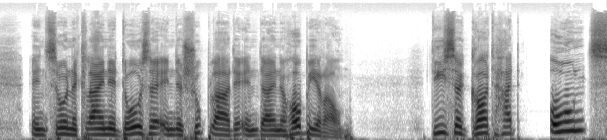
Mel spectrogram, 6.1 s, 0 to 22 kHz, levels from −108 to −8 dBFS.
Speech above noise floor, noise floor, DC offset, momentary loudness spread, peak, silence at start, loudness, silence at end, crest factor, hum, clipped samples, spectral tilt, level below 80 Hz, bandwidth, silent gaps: 47 dB; -69 dBFS; under 0.1%; 12 LU; -4 dBFS; 0.35 s; -23 LUFS; 0 s; 18 dB; none; under 0.1%; -5.5 dB/octave; -42 dBFS; 15 kHz; none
